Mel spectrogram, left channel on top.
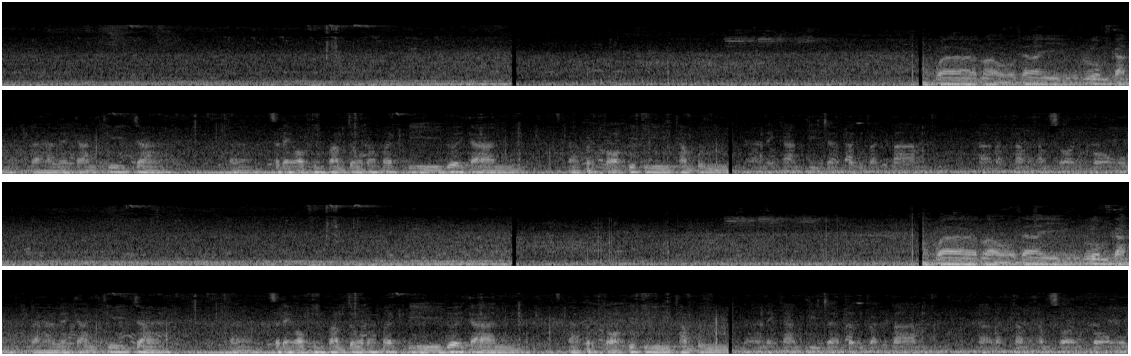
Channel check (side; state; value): left; quieter; 3.4 dB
